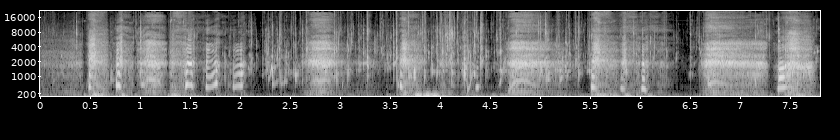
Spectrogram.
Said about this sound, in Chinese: 你溅得我全身都是，亲爱的。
